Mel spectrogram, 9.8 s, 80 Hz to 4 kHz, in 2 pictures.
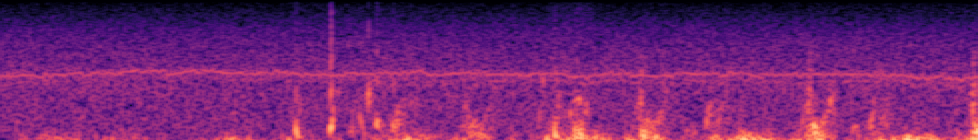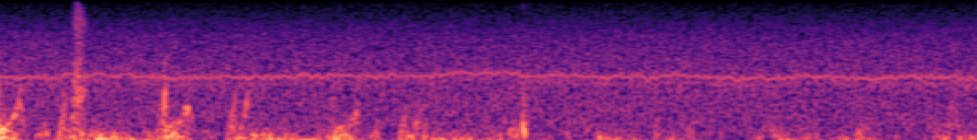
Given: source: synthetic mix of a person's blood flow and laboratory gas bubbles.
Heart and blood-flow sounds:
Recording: Doppler ultrasound of blood flow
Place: precordium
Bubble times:
1.44-1.54 s: bubbles
1.62-2.10 s: bubbles
2.73-2.98 s: bubbles
5.24-5.33 s: bubbles
7.47-7.54 s: bubbles
From the record:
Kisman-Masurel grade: 123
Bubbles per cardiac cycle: 1 to 2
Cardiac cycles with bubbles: 10 to 50%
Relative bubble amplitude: loud (0.450 to 0.775)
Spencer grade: 2 (many but less than half of the cardiac periods contain bubble signals, singularly or in groups)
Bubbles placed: anywhere in the cardiac cycle

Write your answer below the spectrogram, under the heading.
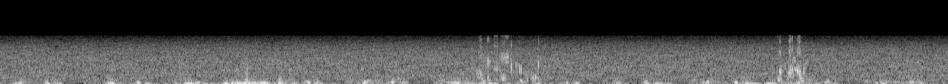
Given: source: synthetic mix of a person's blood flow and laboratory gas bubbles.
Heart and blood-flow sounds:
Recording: Doppler ultrasound of blood flow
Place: precordium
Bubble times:
4.75-5.43 s: bubbles
7.76-8.08 s: bubbles
From the record:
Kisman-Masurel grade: 213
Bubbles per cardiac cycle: several, 3 to 8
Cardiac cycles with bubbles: 1 to 10%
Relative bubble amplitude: loud (0.450 to 0.775)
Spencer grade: 1 (occasional bubble signal discernible with the cardiac motion signal, with majority of cardiac periods free of bubbles)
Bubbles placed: anywhere in the cardiac cycle

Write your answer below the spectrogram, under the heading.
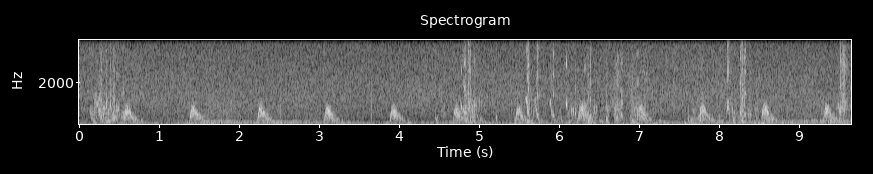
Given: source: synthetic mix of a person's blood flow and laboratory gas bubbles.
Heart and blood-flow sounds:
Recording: Doppler ultrasound of blood flow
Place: subclavian vein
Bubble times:
0.10-0.62 s: bubbles
4.44-4.58 s: bubbles
4.62-5.10 s: bubbles
5.17-5.25 s: bubbles
5.42-5.50 s: bubbles
5.56-7.13 s: bubbles
7.58-7.80 s: bubbles
7.93-8.58 s: bubbles
9.42-9.62 s: bubbles
From the record:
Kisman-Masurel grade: 332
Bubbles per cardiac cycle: rolling drumbeat, 9 or more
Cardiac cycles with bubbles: 50 to 99%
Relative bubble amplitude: moderate (0.250 to 0.450)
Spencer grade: 3 (all of the cardiac periods contain showers or single bubble signals, but not dominating or overriding the cardiac motion signals)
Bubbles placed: anywhere in the cardiac cycle

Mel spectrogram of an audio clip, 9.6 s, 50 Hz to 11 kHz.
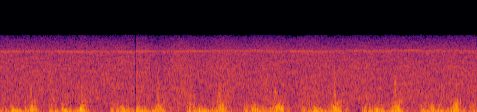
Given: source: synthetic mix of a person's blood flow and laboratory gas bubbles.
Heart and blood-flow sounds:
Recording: Doppler ultrasound of blood flow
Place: precordium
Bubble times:
no bubbles
From the record:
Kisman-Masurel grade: 000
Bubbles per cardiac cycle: 0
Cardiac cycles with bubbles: 0%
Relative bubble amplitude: no bubbles discernible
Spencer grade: 0 (complete lack of bubble signals)

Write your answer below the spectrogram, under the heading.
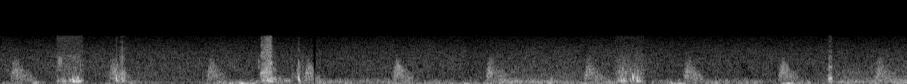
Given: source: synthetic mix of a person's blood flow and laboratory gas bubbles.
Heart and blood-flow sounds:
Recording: Doppler ultrasound of blood flow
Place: subclavian vein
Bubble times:
0.55-0.84 s: bubbles
1.14-1.28 s: bubbles
2.57-3.04 s: bubbles
6.16-6.44 s: bubbles
8.27-8.34 s: bubbles
From the record:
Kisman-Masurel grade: 123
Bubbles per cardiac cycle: 1 to 2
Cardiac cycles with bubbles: 10 to 50%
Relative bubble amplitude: loud (0.450 to 0.775)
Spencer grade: 2 (many but less than half of the cardiac periods contain bubble signals, singularly or in groups)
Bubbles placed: anywhere in the cardiac cycle

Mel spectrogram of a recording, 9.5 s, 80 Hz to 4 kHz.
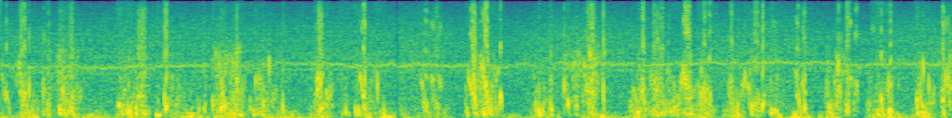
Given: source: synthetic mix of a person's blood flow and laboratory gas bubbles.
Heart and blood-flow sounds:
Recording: Doppler ultrasound of blood flow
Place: precordium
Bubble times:
0.00-0.11 s: bubbles
0.15-0.36 s: bubbles
0.41-0.79 s: bubbles
1.15-2.73 s: bubbles
2.79-2.86 s: bubbles
3.12-3.34 s: bubbles
3.38-3.87 s: bubbles
4.19-4.43 s: bubbles
4.64-5.05 s: bubbles
5.32-5.55 s: bubbles
5.61-6.08 s: bubbles
6.29-7.19 s: bubbles
7.27-7.83 s: bubbles
7.93-8.08 s: bubbles
8.31-8.59 s: bubbles
8.68-9.01 s: bubbles
9.13-9.32 s: bubbles
9.38-9.52 s: bubbles
From the record:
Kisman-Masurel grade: 343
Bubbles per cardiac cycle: rolling drumbeat, 9 or more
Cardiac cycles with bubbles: 100%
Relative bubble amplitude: loud (0.450 to 0.775)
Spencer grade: 3 (all of the cardiac periods contain showers or single bubble signals, but not dominating or overriding the cardiac motion signals)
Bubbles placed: anywhere in the cardiac cycle

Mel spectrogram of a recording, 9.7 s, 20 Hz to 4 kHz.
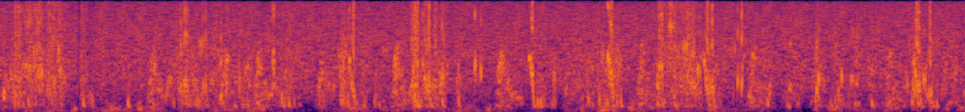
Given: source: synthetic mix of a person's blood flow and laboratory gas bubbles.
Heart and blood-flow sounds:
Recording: Doppler ultrasound of blood flow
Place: precordium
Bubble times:
0.00-0.68 s: bubbles
0.80-0.96 s: bubbles
1.25-1.34 s: bubbles
1.71-2.54 s: bubbles
2.71-3.04 s: bubbles
3.18-3.23 s: bubbles
3.35-3.70 s: bubbles
3.73-3.85 s: bubbles
4.07-4.49 s: bubbles
4.53-4.64 s: bubbles
4.71-4.85 s: bubbles
5.26-5.58 s: bubbles
5.83-6.26 s: bubbles
6.53-7.24 s: bubbles
7.29-7.46 s: bubbles
7.62-7.74 s: bubbles
7.81-8.04 s: bubbles
8.12-8.25 s: bubbles
8.29-8.61 s: bubbles
8.66-8.81 s: bubbles
9.04-9.42 s: bubbles
9.61-9.66 s: bubbles
From the record:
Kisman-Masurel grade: 343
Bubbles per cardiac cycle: rolling drumbeat, 9 or more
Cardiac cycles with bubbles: 100%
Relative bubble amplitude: loud (0.450 to 0.775)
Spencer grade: 3 (all of the cardiac periods contain showers or single bubble signals, but not dominating or overriding the cardiac motion signals)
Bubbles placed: only in the low amplitude regions of the cardiac cycle

